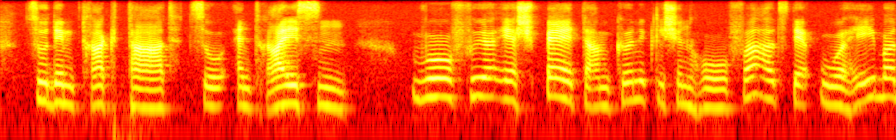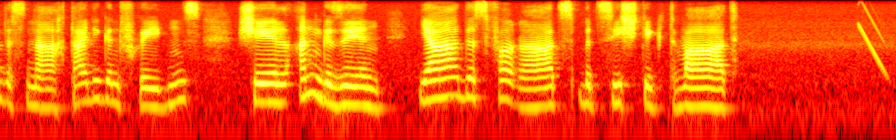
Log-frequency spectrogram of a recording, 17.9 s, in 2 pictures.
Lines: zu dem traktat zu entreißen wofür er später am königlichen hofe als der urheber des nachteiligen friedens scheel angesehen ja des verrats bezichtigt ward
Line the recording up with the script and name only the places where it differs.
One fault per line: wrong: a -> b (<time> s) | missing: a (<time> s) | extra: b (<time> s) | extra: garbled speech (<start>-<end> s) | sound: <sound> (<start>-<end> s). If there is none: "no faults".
sound: chirp (17.5-17.9 s)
